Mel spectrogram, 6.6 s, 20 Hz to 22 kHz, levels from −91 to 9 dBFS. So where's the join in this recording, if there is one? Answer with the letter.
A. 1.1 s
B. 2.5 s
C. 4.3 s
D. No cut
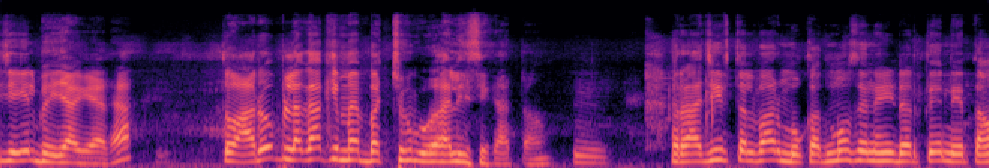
C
